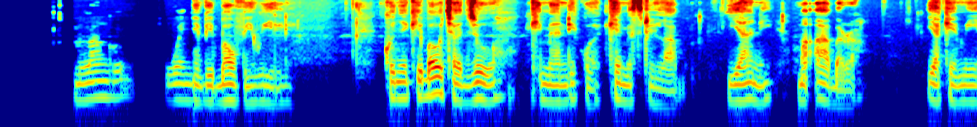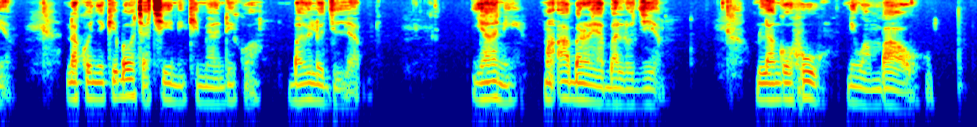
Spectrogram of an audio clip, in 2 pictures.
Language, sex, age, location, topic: Swahili, male, 18-24, Kisumu, education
